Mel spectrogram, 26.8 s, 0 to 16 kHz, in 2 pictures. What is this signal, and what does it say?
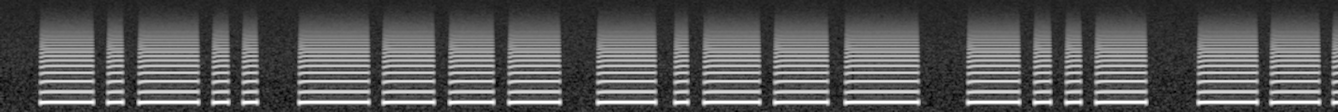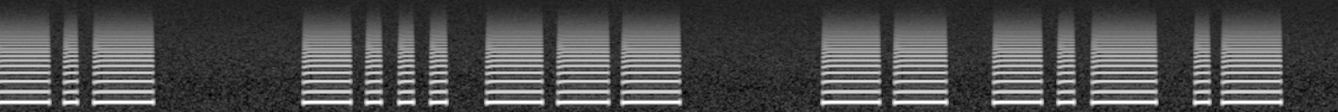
Morse code (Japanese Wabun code), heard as a horn, hand-sent with a straight key, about 8 wpm. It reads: キコエマス ハレ ヨワイ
